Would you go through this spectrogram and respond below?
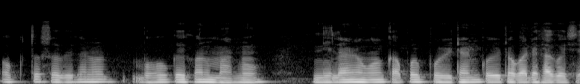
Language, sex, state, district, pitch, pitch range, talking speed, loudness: Assamese, male, Assam, Kamrup Metropolitan, 110 Hz, 105-115 Hz, 125 wpm, -17 LUFS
